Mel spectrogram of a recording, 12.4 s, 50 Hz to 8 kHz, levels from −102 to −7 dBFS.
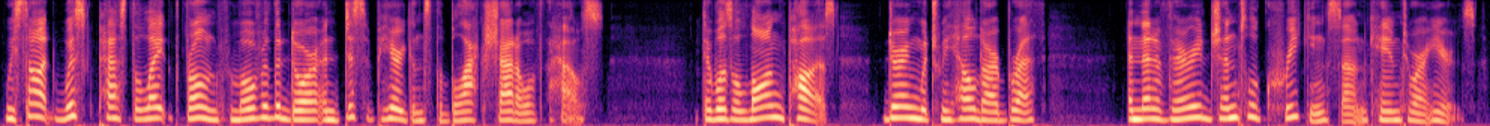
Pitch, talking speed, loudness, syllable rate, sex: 220 Hz, 210 wpm, -19 LUFS, 5.4 syllables/s, female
